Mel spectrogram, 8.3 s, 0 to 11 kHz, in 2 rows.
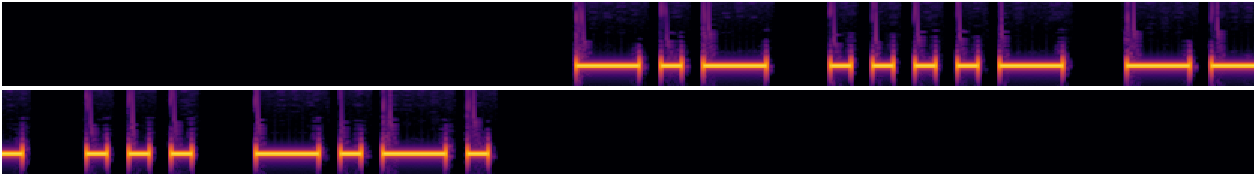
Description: Morse code, heard as a keyed tone, about 17 wpm, 700 Hz. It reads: K4MSC
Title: USA Call Signs - 5 Characters - 17wpm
